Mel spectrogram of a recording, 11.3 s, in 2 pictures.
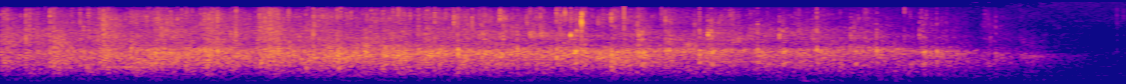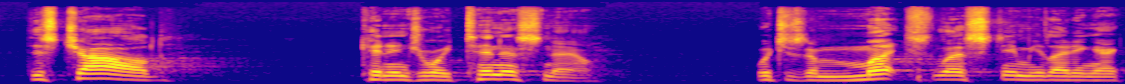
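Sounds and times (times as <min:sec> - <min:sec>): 
audience clapping hands: 0:00.0 - 0:05.4
speech: 0:05.8 - 0:06.6, 0:07.4 - 0:08.7, 0:09.4 - 0:11.2.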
